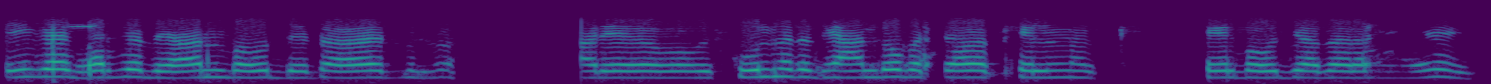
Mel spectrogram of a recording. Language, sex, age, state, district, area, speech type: Hindi, female, 30-45, Uttar Pradesh, Bhadohi, rural, conversation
